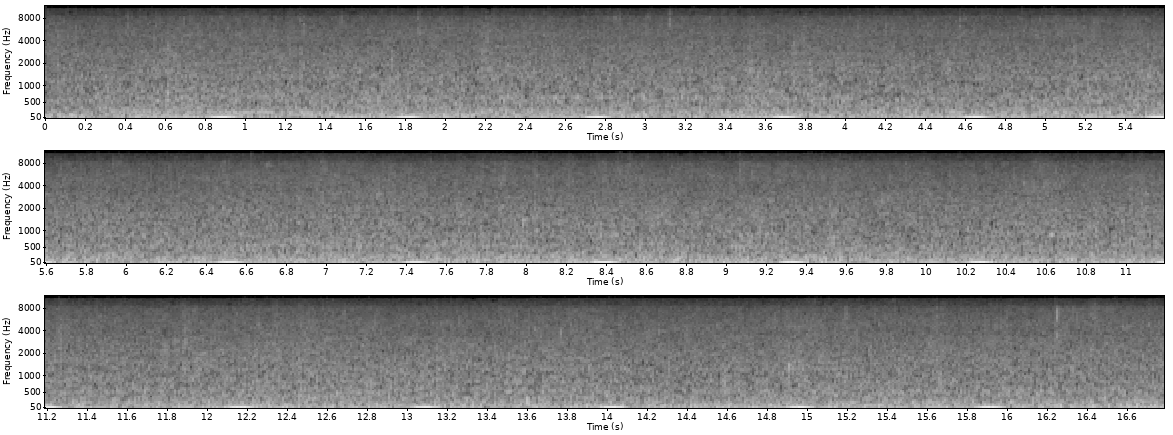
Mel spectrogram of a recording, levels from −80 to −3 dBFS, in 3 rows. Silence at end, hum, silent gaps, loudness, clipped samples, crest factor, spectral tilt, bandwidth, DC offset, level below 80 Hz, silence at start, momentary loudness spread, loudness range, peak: 0 s; none; none; -25 LUFS; under 0.1%; 14 dB; -4 dB/octave; 11.5 kHz; 4%; -32 dBFS; 0 s; 1 LU; 0 LU; -6 dBFS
